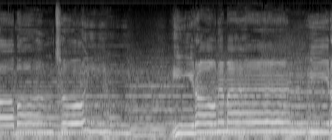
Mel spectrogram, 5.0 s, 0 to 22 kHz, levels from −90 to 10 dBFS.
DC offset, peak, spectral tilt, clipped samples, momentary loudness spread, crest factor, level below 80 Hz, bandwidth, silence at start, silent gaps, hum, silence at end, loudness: under 0.1%; 0 dBFS; -6.5 dB/octave; under 0.1%; 8 LU; 12 dB; -34 dBFS; 16 kHz; 0 s; none; none; 0 s; -14 LUFS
